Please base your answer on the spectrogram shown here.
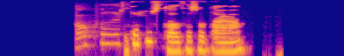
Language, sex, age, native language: Icelandic, female, 40-49, Icelandic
